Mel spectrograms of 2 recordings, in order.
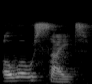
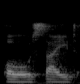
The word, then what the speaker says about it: oocyte: with the 2 O's, to put an umlaut, 2 little dots over the second O. That's basically like a pronunciation placeholder that shows you pronounce each O separately. So it's not oocyte or oogenesis, it is OO.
